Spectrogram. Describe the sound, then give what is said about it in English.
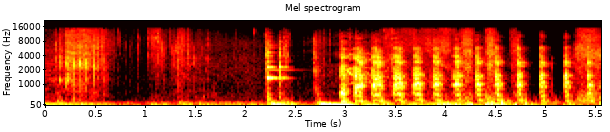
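Crunchy bites of buttered toasted bread: after a quiet start, loud crisp crackles come in a quick, uneven series of chews that continues to the end, with no talking. “Listen to the crunch.”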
